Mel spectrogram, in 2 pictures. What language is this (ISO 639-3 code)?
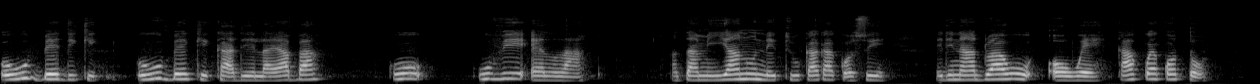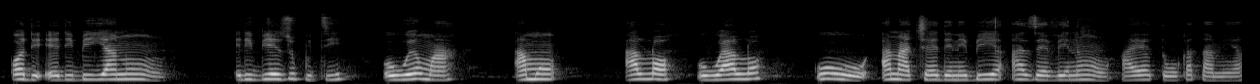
kpo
